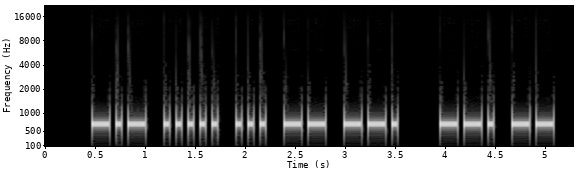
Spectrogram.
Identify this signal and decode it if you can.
Morse code, heard as a keyed tone, about 20 wpm, 700 Hz. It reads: K5SMG GM
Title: SOTA QSO Practice 20wpm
